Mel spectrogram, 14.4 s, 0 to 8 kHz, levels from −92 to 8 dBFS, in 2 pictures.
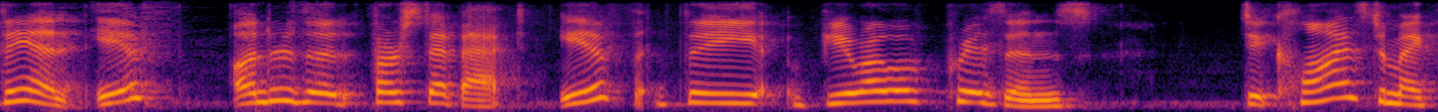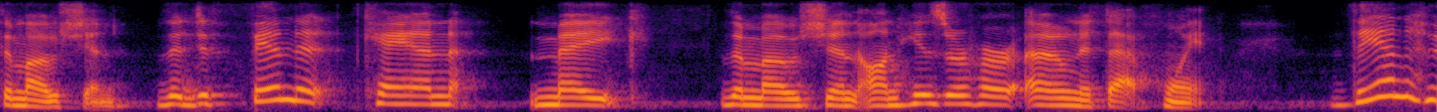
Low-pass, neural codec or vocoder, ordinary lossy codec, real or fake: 7.2 kHz; codec, 16 kHz, 4 kbps, X-Codec, HuBERT features, trained on LibriSpeech; Opus, 24 kbps; fake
